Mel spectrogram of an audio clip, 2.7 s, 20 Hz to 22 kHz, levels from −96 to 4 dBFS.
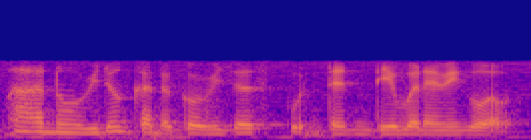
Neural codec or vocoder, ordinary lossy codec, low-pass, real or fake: none; none; 3.6 kHz; real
